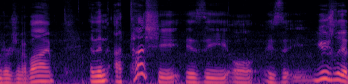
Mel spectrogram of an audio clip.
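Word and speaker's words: あたし: what does she and pronounce it atashi and that's I guess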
